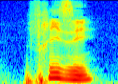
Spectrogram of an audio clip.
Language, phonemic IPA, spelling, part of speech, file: French, /fʁi.ze/, friser, verb, Fr-friser.ogg
- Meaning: 1. to curl 2. to graze, to pass by barely touching 3. to skip, to print double 4. to border on, verge on 5. to buzz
